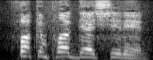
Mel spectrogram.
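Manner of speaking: mock-furious, impatient demand; retold angry order. Ordering girlfriend to plug phone.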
